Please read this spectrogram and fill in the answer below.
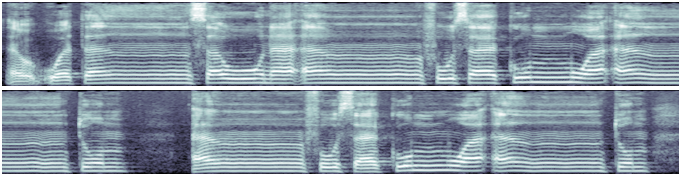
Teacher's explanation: بسلاسة وتلقائية ننتقل من الميم الساكنة إلى الواو · Term: ميم ساكنة وبعدها واو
